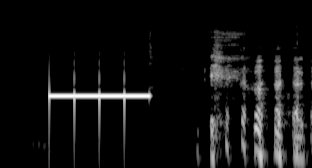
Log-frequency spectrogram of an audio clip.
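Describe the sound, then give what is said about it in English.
A loud, steady censor bleep tone lasts about a second at a single pitch, followed after a short pause by a voice starting to talk. “Might have to beep that out if you're not careful.”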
